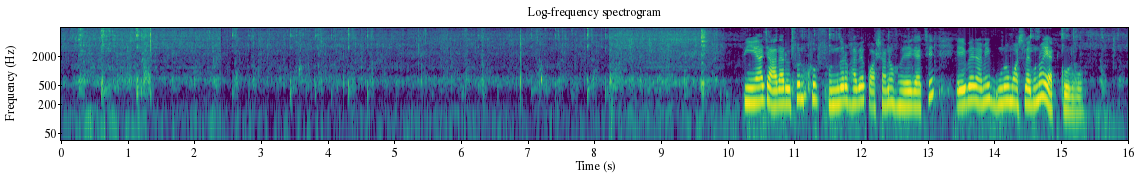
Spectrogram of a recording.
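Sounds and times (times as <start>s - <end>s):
onions sizzling in oil: 0.0s - 16.0s
spatula scraping and tapping pan: 0.2s - 1.4s, 2.5s - 4.8s, 6.0s - 8.5s, 10.9s - 13.2s, 14.1s - 16.0s.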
